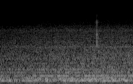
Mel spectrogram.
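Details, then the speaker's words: Everlast plasma cutter on a CNC plasma table, idle before a cut: constant loud whirring drone at a steady pitch, no rattle or speed change. The cooling fan runs continuously by design. "now the one the one bad thing about the everlast is that the fan always runs so if you can hear that noise is that thing it's super loud sorry about that"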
